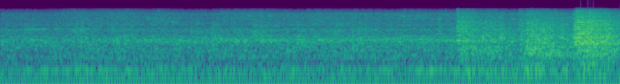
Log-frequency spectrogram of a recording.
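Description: Metro-station escalator running with a steady mechanical rumble and low hum. Near the end come three louder bursts of noise, the last the loudest.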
